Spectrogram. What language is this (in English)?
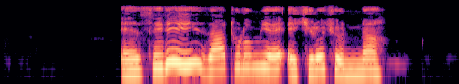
Ganda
